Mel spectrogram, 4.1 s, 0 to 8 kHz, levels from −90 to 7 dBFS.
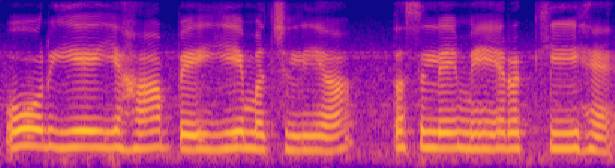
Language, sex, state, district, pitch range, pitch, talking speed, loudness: Hindi, male, Haryana, Charkhi Dadri, 235-260 Hz, 245 Hz, 145 wpm, -13 LUFS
